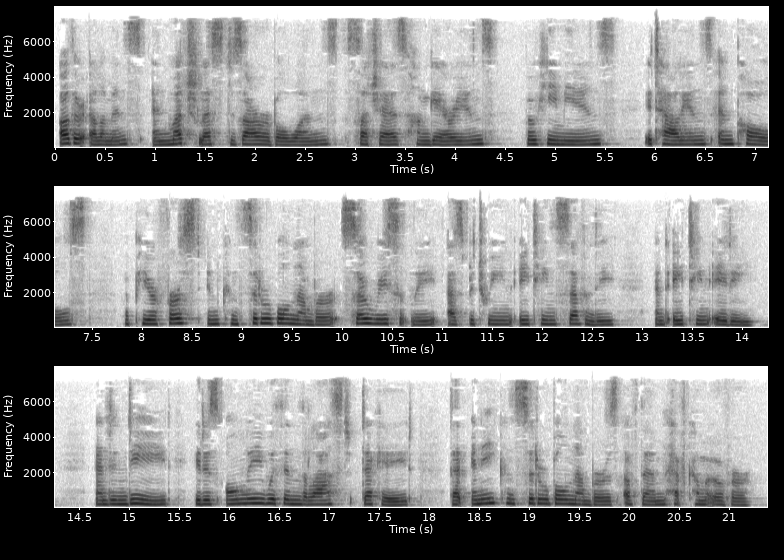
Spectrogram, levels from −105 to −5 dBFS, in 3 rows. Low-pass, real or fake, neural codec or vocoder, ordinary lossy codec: 7.2 kHz; real; none; AAC, 32 kbps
